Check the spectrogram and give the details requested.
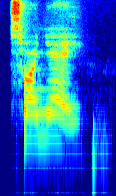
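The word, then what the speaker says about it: soigné: SOI G and E and how do you pronounce it Swan yay Swan yay dressed very elegantly well-groomed that's not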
